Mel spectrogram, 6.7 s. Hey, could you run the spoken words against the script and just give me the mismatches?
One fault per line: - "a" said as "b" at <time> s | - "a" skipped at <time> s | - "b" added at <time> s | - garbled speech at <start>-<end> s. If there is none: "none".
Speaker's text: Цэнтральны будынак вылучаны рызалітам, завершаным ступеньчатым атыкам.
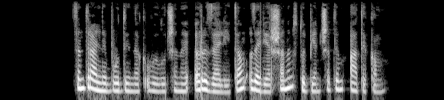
none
